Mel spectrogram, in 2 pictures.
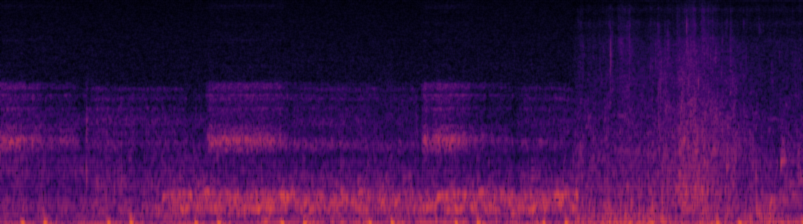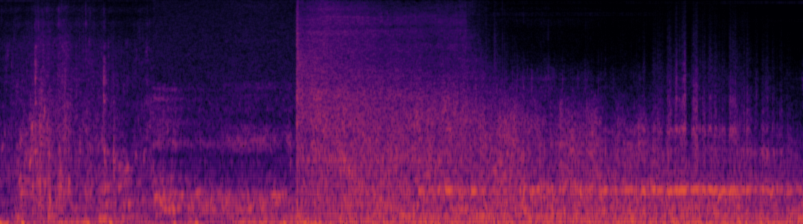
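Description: Sea and boat noise: water rushing and splashing with wind, growing fuller about eight seconds in, when a steady held tone enters.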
